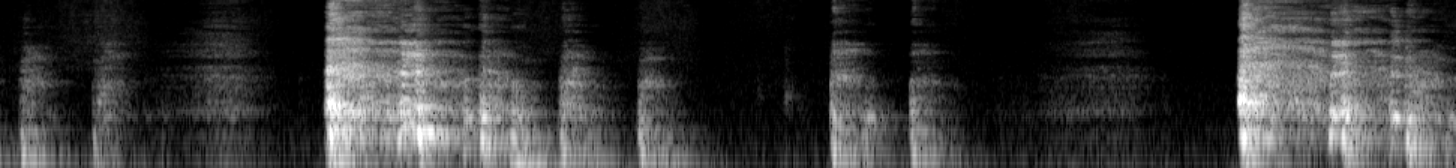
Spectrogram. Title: Heavy Chest Cold Night Coughing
